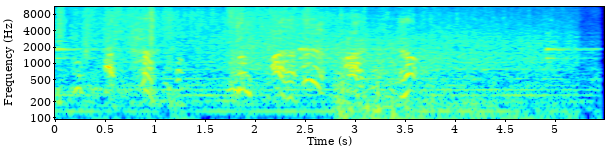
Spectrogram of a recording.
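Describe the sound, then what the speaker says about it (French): A steady hiss of heavy rain pours down throughout, with wavering whistle-like tones and a muffled bark rising over it at moments. "C'est le déluge!"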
